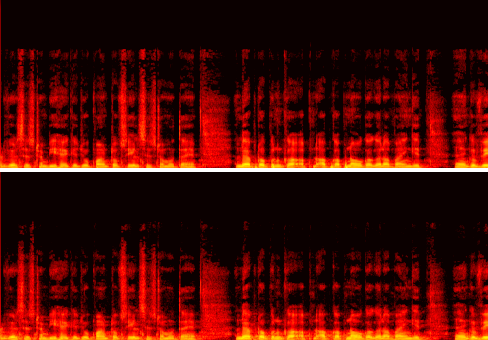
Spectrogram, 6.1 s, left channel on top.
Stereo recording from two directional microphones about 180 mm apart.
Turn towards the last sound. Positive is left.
turn(degrees=30)  # may be behind; listen again after turning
